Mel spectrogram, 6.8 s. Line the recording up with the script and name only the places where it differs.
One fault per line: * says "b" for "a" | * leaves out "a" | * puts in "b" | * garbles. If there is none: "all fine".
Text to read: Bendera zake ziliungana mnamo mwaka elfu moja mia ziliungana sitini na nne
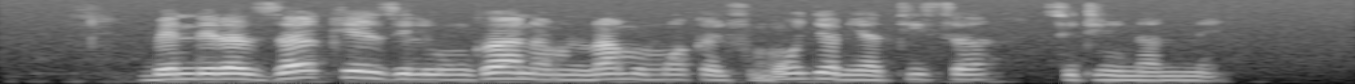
* says "tisa" for "ziliungana"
